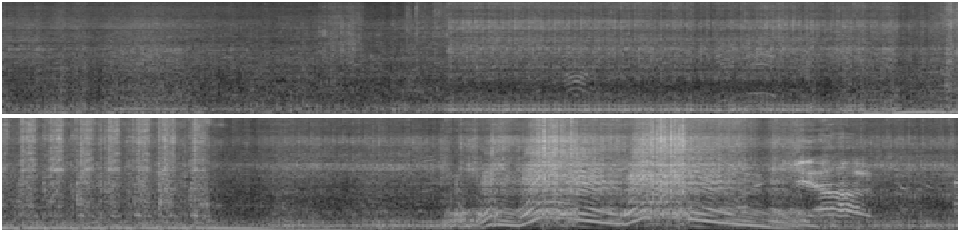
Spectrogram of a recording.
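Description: A turbocharged car revs hard at an airstrip meet, its engine roaring loudly under heavy wind buffeting on the microphone, with pitch rising and falling through several sweeps and a fluttering turbo near the end; people talk over it.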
